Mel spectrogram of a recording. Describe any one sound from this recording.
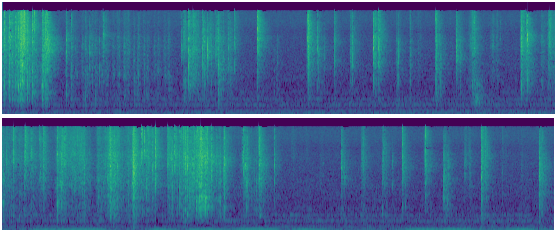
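Plastic candy wrappers crinkle and rustle close by.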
